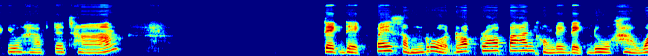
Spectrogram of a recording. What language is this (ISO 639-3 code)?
tha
